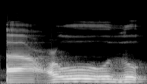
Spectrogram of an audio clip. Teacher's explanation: حمزہ کو تحقیق سے پڑھنا ہے، او واو مدہ ہے، ذال کو باریک پڑھنا ہے، لمبا نہیں کرنا.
